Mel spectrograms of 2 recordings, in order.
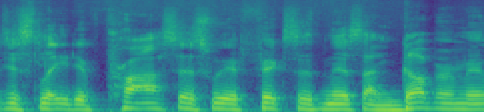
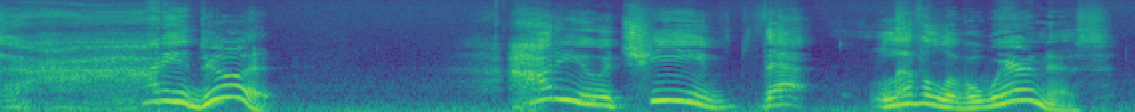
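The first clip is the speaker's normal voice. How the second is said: awed question; 8 semitones higher than usual. Retold or imitated. Ram Dass begging the old lady for her secret, high and awed. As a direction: plead for her secret in wonder.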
